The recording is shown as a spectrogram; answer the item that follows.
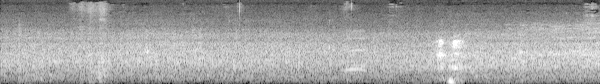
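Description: Faint, steady outdoor hiss of the shore by calm sea, broken once about four and a half seconds in by one short, low sound.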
